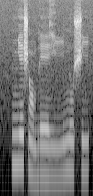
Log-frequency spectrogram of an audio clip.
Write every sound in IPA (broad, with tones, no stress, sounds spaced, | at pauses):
ɲ e˦ ʃ ɔ̃˨ b eː˨ ɣ iː˨˦ n u˦ ʃ i˦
